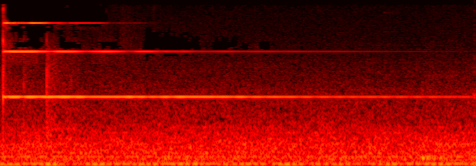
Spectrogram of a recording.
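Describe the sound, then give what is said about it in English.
A meditation bell is struck once as the signal for a group to take one step, ringing out with a clear bright tone that lingers and slowly fades over several seconds against a soft background hum. “So I will strike the bell, and then you all do one step at a time, okay?”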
